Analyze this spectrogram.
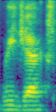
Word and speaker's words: regex: outlined the main principle behind rejects or reax, but I'll use what I like to call the correct pronunciation uh of rejects, but you're welcome to disagree.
